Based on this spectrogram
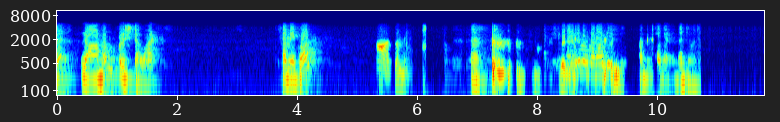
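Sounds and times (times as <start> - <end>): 
speech: 0.4 - 1.8, 3.7 - 4.4, 5.3 - 6.2, 6.9 - 10.8
vocal sound: 5.4 - 9.9
person coughing: 7.2 - 8.1, 9.1 - 9.5.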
